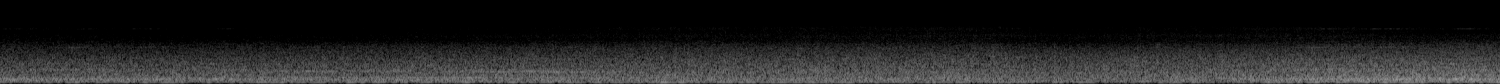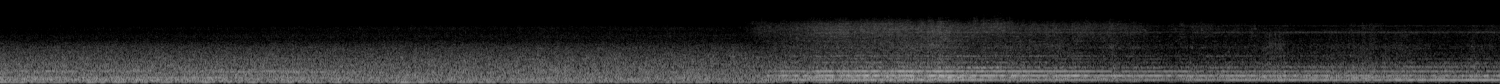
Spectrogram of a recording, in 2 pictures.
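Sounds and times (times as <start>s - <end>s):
electric train rushing rumble: 0.0s - 30.0s
steady multi-tone hum: 0.0s - 30.0s
hiss: 22.3s - 30.0s.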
